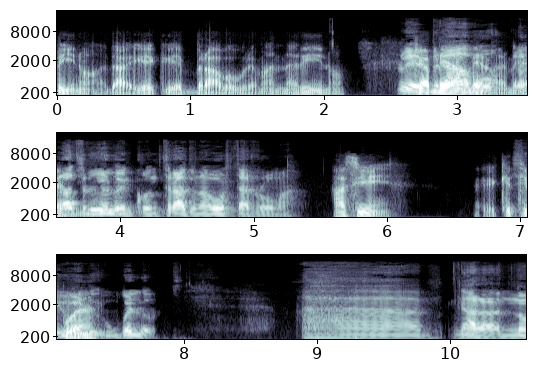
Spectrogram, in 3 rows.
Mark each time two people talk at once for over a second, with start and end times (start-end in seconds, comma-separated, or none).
2.6-3.9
